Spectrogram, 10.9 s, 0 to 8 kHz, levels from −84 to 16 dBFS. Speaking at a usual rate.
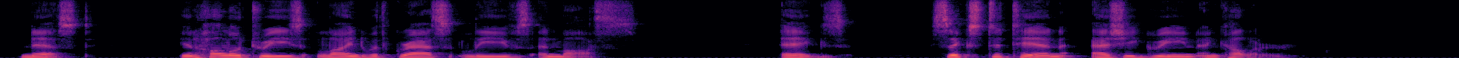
No: slow, 100 wpm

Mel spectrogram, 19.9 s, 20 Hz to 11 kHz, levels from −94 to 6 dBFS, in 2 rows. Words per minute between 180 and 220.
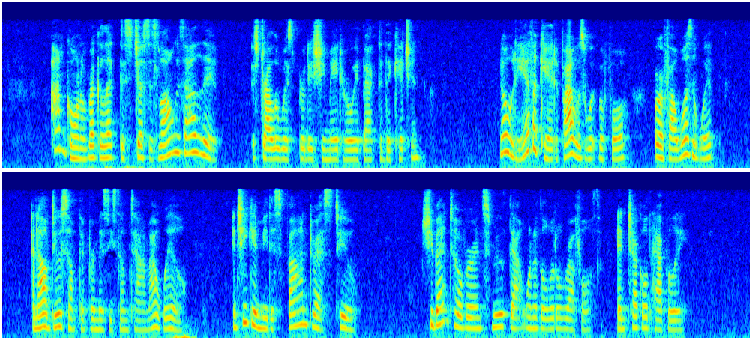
Yes: average, 200 wpm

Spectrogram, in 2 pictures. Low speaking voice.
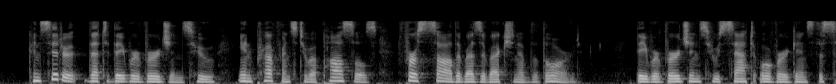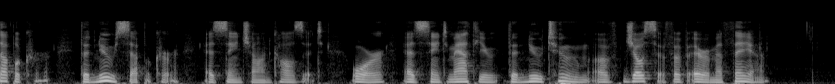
Yes: low, 125 Hz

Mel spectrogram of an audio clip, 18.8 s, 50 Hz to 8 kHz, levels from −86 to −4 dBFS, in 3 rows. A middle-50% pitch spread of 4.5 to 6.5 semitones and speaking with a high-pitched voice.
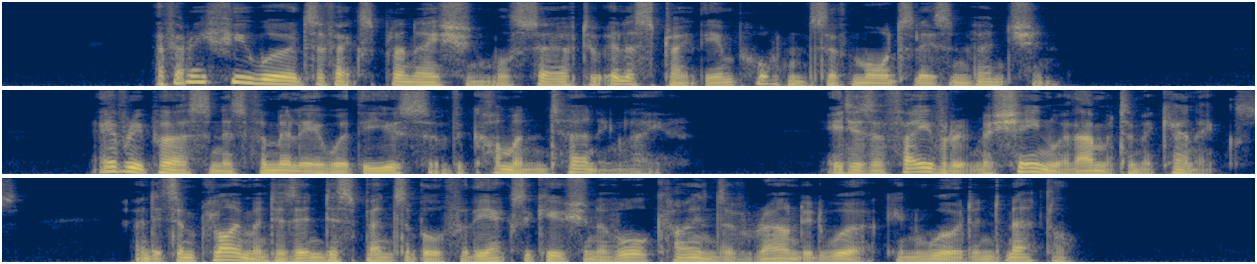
No: average, 5.0 semitones; low, 100 Hz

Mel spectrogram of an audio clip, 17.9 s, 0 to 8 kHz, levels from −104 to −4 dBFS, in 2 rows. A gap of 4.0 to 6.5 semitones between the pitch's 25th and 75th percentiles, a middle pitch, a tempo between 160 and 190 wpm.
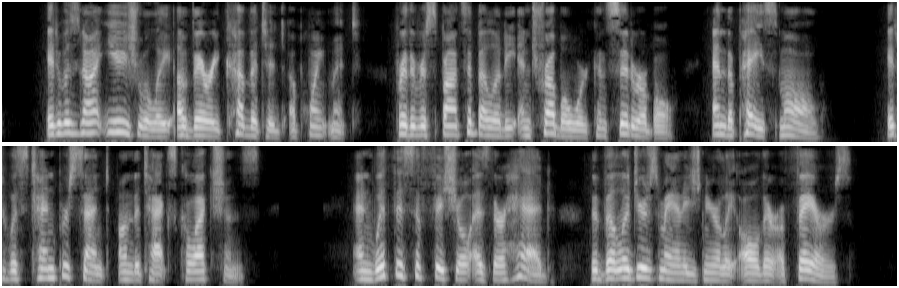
No: average, 4.4 semitones; medium, 170 Hz; average, 140 wpm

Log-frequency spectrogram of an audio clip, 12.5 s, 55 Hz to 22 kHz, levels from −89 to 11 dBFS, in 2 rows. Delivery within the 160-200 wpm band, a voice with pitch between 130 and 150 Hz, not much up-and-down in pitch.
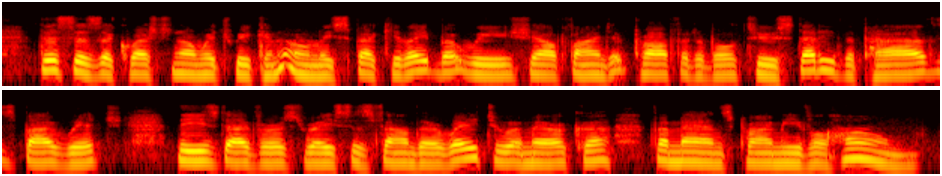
Yes: average, 165 wpm; low, 135 Hz; narrow, 2.2 semitones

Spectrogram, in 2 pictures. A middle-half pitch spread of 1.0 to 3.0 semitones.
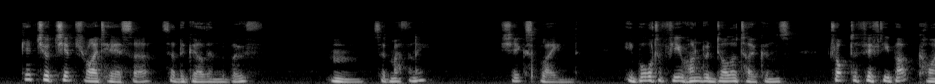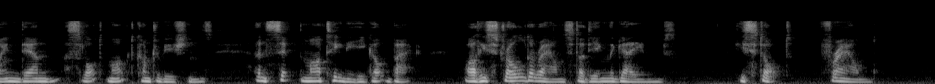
No: average, 3.9 semitones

